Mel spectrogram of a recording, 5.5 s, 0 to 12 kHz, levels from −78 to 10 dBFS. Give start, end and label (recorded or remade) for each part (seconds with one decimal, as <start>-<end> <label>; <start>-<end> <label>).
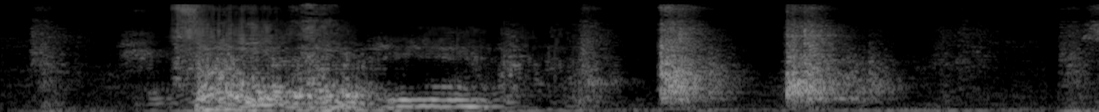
0.0-0.7 recorded; 0.7-2.9 remade; 2.9-5.5 recorded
